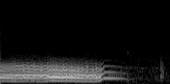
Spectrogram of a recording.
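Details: A person's stomach gurgling in the morning, a single drawn-out, squeaky tonal gurgle about a second long, then fading away (borborygmi).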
